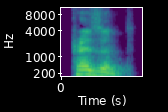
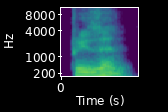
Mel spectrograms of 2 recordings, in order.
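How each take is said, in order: First: The stress is on the first syllable. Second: The stress is on the second syllable. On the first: It is a noun meaning a gift. "The stress is on the first syllable" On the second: It is a verb meaning to show something. "it's on the second syllable"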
